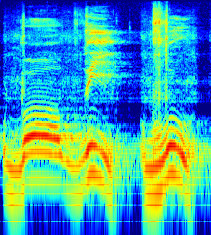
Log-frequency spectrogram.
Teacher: tepi lidah nempel pada gigi geraham atas, boleh kiri boleh kanan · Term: huruf dhad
